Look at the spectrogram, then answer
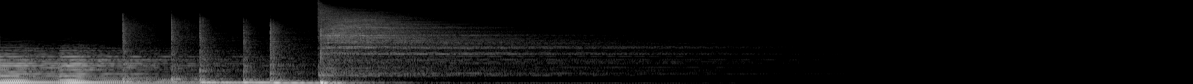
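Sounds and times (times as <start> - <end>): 
Organteq organ: 0.0 - 2.4
drums: 0.0 - 7.4.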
